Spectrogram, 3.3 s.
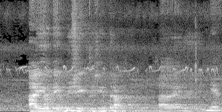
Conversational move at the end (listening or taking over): listening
